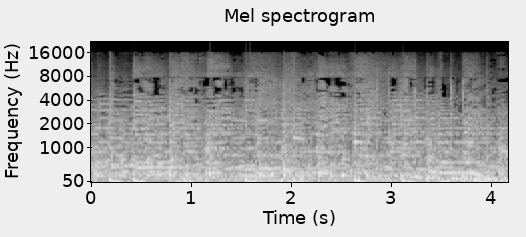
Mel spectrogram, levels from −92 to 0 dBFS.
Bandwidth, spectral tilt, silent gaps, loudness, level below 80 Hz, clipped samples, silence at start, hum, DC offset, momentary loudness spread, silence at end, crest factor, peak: 16.5 kHz; -5.5 dB/octave; none; -12 LUFS; -18 dBFS; under 0.1%; 0 s; none; under 0.1%; 2 LU; 0 s; 10 dB; 0 dBFS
